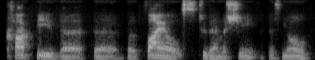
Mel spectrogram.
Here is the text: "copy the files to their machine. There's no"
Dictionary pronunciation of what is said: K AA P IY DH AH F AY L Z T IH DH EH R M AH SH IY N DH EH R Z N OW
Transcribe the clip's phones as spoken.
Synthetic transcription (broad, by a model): K AA P IY DH AH F AY L Z T IH DH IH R M AH SH IY N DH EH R Z N OW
